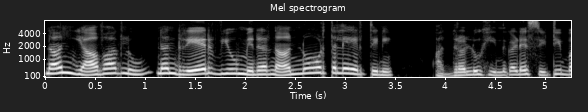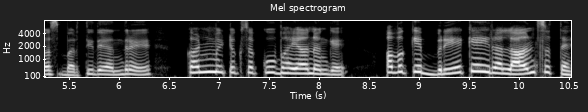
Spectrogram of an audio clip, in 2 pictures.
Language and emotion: Kannada, fearful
